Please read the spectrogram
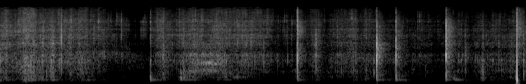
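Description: Clear plastic packaging bag crinkling as it is handled and pulled open: a steady rustle at first, then several sharp crackles and clicks in the second half.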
